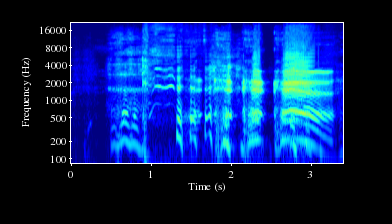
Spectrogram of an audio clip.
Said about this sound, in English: Excuse me, just let me clear my throat directly into the microphone.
